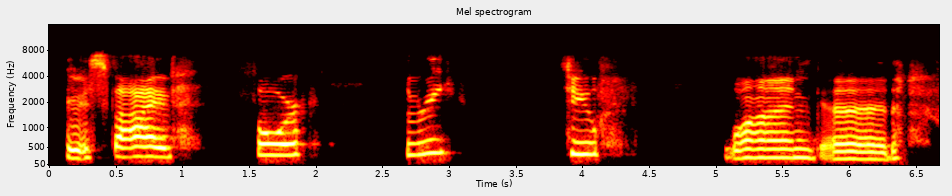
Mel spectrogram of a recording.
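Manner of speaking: voice with a slight shake. Workout instructor counting down the last seconds of a hold, slight shake in voice. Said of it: "You can hear a little shake in my voice there".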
